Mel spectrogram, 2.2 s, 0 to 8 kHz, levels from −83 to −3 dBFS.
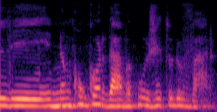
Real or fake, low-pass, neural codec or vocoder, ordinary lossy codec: real; 7.2 kHz; none; none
